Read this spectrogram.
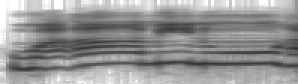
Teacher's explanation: ہم نے واو مدہ ہونے کی وجہ سے اس کو ایک الف کی مقدار کھینچ کر پڑھا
